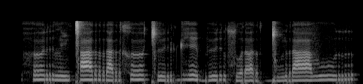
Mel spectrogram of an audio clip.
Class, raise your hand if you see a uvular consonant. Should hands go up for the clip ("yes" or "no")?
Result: no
